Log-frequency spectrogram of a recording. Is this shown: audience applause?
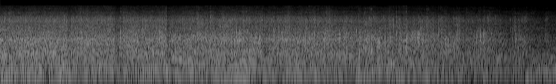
yes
